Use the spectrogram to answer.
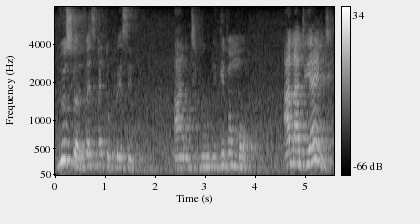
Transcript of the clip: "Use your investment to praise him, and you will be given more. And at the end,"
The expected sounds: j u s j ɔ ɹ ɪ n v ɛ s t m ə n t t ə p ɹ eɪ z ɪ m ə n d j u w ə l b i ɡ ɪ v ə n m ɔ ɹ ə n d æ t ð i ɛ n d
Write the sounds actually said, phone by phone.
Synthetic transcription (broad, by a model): j u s j ɔ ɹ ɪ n v ɛ s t m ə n t t ə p l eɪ s ɪ m ə n d j u w ə l b i ɡ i v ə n m ɔ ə n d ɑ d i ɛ n d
